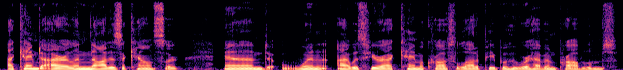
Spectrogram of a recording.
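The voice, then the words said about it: Texas American accent. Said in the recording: “I'm originally from Dallas, Texas, which everybody always hears in my accent. But I've been in Ireland for 31 years. And so everybody says I haven't lost my accent”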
